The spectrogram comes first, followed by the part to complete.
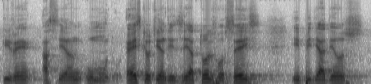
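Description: A man's voice: mid-range voice, fairly even intonation, brisk, darkish tone. A middle-aged man with a Bahian Portuguese accent, giving a formal, emphatic inauguration speech as a city councilman in a council chamber, speaking into a handheld mic at a lectern. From Brazil. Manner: formal, emphatic, repetitive phrasing.

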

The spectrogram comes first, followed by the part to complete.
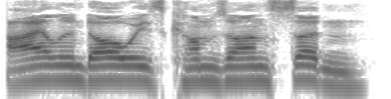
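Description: A man's voice: on the high side, fairly even intonation, moderate pace, no room sound, clean studio sound, natural voice. Terse, cryptic boatman, acted by a man. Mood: stoic, ominous. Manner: terse, evasive, repetitive. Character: cryptic, stoic old-time boatman, a man. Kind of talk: old-time radio horror acting.

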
